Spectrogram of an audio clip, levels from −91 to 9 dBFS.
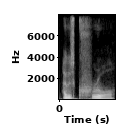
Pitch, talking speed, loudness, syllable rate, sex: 130 Hz, 180 wpm, -17 LUFS, 3.5 syllables/s, male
